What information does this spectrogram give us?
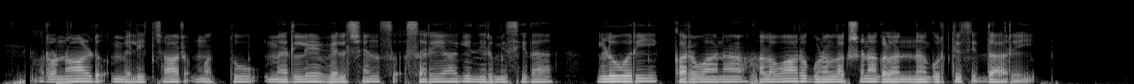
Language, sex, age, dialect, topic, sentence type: Kannada, male, 31-35, Mysore Kannada, banking, statement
